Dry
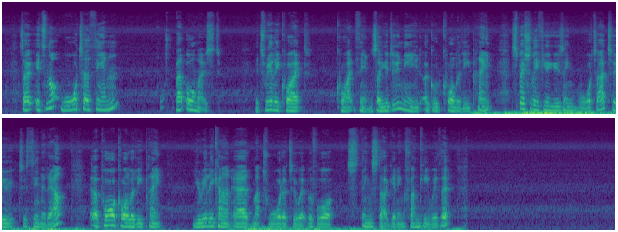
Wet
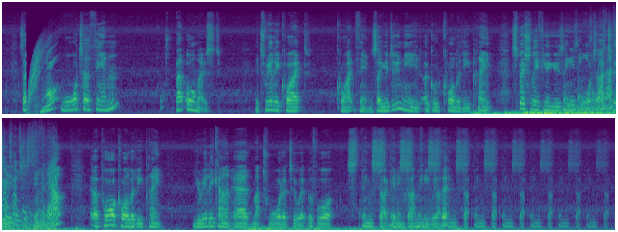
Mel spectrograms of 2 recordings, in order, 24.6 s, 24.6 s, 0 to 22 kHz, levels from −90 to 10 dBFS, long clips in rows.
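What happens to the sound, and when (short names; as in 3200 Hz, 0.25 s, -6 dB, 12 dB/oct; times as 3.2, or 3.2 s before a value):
0.48 tape start 0.67 s
10.95–13.4 echoes that change speed 0.325 s, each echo +3 st, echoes 3
18.86–19.92 echo throw 0.56 s, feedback 75%, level -1.5 dB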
